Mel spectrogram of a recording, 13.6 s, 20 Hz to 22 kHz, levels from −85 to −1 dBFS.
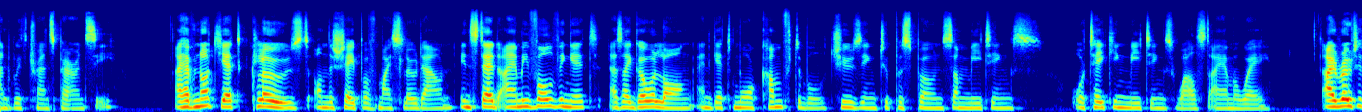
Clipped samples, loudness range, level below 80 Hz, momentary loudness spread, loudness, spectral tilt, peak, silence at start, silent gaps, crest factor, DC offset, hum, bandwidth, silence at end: under 0.1%; 8 LU; -74 dBFS; 15 LU; -25 LUFS; -4 dB/octave; -2 dBFS; 0 s; 1.63-1.69 s; 24 dB; under 0.1%; none; 14.5 kHz; 0 s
